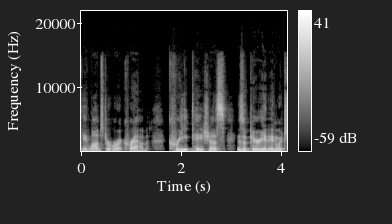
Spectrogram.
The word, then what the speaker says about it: Cretaceous: this episode's UMES Dwayne not once but twice pronounced Cretaceous as crustaceous we were laughing so hard we had to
